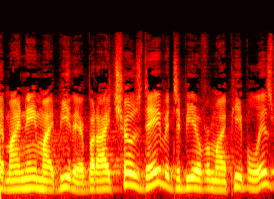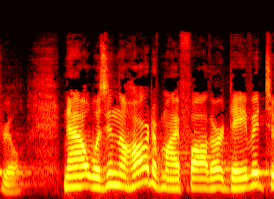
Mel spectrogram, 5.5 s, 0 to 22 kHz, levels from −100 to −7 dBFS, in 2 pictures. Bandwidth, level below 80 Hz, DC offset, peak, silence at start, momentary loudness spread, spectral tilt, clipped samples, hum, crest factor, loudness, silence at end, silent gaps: 12 kHz; -74 dBFS; under 0.1%; -6 dBFS; 0 s; 7 LU; -6 dB/octave; under 0.1%; none; 18 dB; -25 LUFS; 0 s; none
